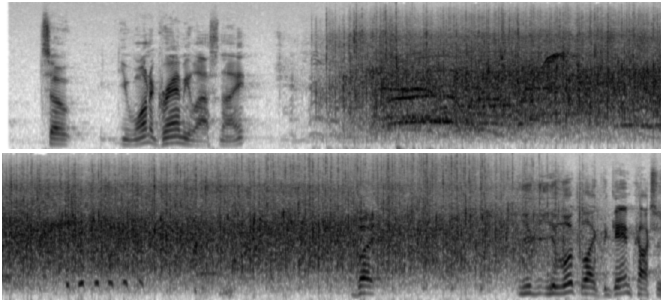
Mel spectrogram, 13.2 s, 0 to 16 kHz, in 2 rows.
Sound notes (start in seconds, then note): 3.0 audience applause; 7.1 laughter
